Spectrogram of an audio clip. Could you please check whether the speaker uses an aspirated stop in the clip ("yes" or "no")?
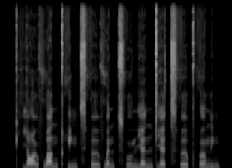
yes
